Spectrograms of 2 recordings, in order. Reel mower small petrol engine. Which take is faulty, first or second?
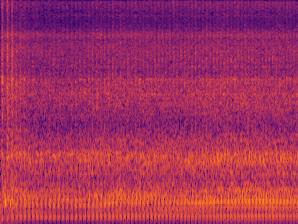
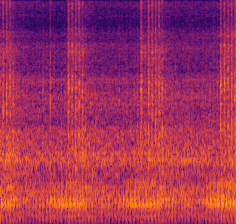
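second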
